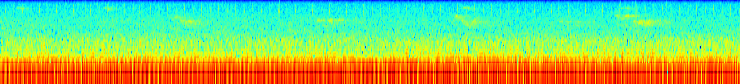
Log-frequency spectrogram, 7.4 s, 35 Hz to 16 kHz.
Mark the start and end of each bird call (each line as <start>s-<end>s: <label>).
0.0s-1.3s: unidentified bird
1.5s-2.2s: Red-eyed Vireo (Vireo olivaceus)
3.0s-6.9s: Red-eyed Vireo (Vireo olivaceus)
4.4s-5.0s: unidentified bird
